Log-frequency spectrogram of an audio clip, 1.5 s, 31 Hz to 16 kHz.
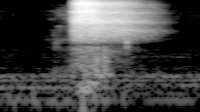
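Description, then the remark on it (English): A single loud slurping sip of water, a sharp airy hiss that starts abruptly and tapers off over under a second, with no talking. “This summer, well, I'm gonna take a sip of my H2O.”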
